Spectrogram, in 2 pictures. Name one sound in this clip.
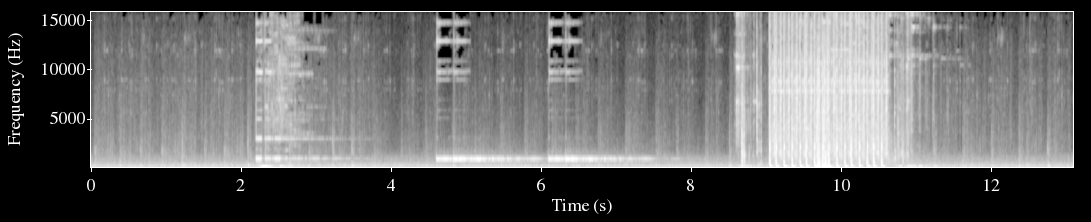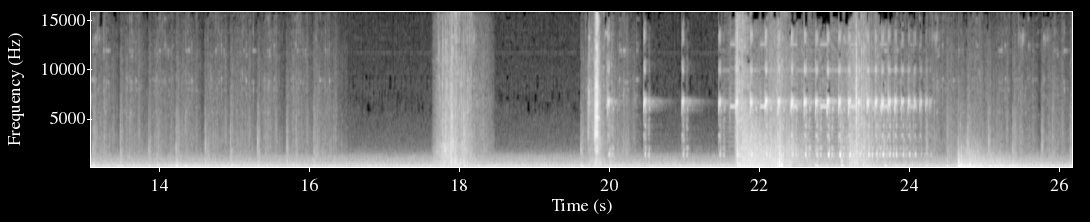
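Footsteps run on a hard rooftop.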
